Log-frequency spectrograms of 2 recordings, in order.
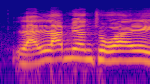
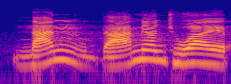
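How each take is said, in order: First: The first word ends with an l sound. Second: The first word ends with a clear n sound. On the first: The speaker calls it wrong. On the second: The speaker calls it right.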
